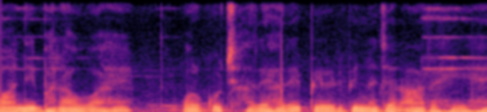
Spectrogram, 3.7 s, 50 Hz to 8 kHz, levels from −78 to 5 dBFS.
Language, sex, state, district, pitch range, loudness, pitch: Hindi, female, Maharashtra, Washim, 180-195 Hz, -13 LUFS, 185 Hz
